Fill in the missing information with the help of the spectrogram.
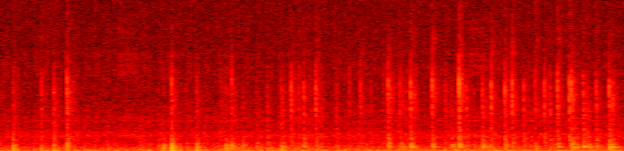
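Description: Fingertips and nails of both hands tap fast on a large, solid, dark-stained wooden tabletop. The result is a quiet, rapid patter of short, dull knocks with brief bright clicks and very little ring.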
